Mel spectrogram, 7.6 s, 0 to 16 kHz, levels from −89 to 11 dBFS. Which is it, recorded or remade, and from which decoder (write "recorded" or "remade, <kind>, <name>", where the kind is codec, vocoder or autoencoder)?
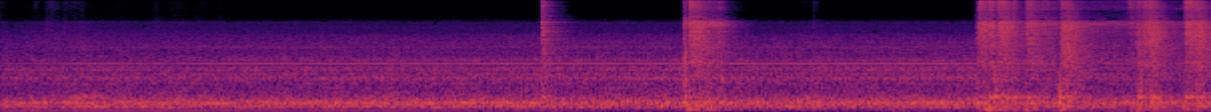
recorded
